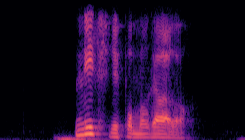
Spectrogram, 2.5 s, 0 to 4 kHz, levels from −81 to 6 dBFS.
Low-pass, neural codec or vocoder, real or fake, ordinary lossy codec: 3.6 kHz; codec, 32 kHz, 1.9 kbps, SNAC; fake; Opus, 16 kbps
